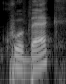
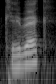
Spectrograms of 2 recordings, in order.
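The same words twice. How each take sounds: First: It is said with an English pronunciation. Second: It is said with a French pronunciation.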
